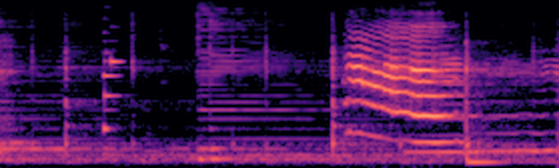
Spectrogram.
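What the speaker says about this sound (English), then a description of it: "A cat? I think there was one earlier, too. I'm not hearing things. It really is a cat." A cat meows in Genshin Impact during ruins exploration, several short mews followed by one longer, louder drawn-out meow, close and clear over quiet background.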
